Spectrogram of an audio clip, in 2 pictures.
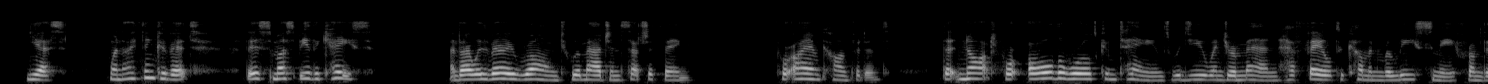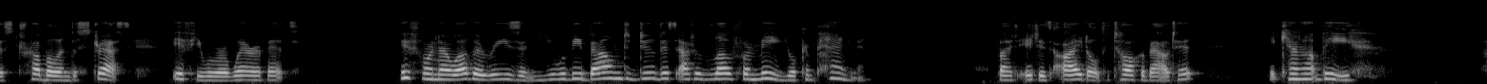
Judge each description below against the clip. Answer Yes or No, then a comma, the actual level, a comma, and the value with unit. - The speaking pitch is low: No, high, 230 Hz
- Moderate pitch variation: Yes, average, 3.7 semitones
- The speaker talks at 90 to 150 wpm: No, average, 170 wpm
